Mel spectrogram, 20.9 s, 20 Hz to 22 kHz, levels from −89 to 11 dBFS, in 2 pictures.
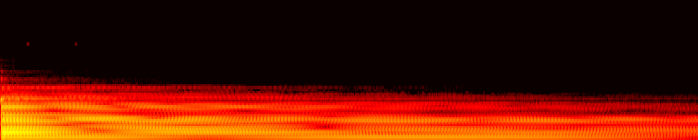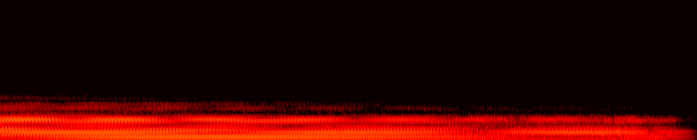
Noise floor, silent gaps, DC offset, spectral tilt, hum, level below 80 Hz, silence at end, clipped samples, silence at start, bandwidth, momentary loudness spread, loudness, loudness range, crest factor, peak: -59 dBFS; none; 0.2%; -13.5 dB/octave; none; -60 dBFS; 0.8 s; under 0.1%; 0 s; 2.7 kHz; 22 LU; -27 LUFS; 22 LU; 24 dB; -4 dBFS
